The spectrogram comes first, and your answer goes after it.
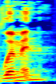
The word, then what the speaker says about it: women: औरत को हम कहते हैं वुमेन या फिर वुमेन। ठीक है, आप इसको वुमन भी पढ़ सकते हो और वुमेन भी पढ़ सकते हो, वैसे करेक्ट प्रोनाउंसिएशन इसका वुमेन होता है।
